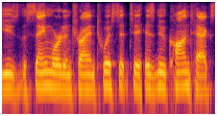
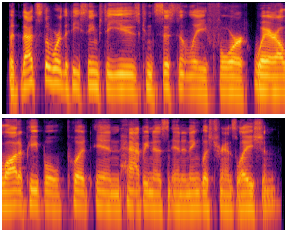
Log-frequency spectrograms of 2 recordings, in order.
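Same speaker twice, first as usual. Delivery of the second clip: usual speaking voice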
